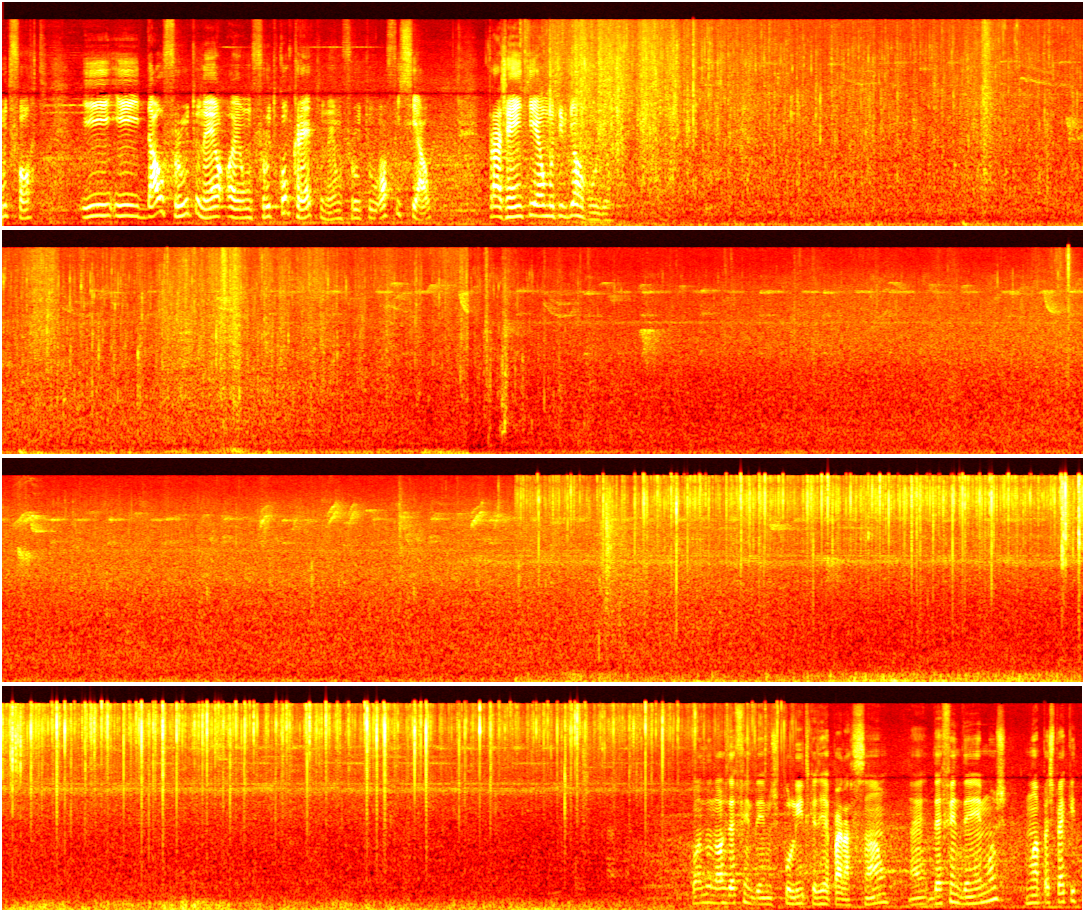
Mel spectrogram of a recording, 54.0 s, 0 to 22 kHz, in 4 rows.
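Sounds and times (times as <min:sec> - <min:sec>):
outdoor ambience hiss: 0:00.0 - 0:54.0
wood fire crackling and popping: 0:06.3 - 0:19.6, 0:33.2 - 0:50.7
low rumble: 0:33.4 - 0:50.7.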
